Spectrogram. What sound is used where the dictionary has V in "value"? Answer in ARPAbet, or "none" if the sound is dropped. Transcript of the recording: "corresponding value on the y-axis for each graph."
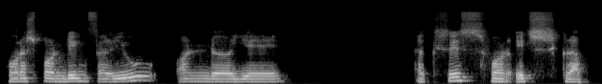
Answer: F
